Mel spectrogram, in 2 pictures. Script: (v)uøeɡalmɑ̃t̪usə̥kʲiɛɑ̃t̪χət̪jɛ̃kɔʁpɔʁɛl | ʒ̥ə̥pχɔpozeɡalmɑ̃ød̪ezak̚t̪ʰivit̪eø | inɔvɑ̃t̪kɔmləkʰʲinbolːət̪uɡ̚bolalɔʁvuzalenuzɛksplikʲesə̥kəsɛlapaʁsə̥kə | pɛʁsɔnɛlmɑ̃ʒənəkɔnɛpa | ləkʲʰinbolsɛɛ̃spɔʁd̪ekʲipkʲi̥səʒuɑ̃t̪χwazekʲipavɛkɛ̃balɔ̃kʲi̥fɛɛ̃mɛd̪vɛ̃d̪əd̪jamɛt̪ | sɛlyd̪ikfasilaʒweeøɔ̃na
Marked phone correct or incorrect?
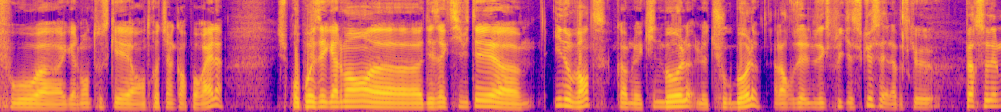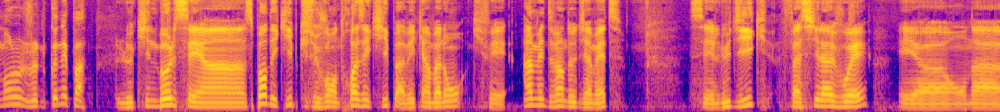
incorrect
